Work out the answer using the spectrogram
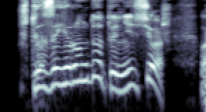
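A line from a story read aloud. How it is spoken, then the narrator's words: Exclamation. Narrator (Russian): воскликнул Рошан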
